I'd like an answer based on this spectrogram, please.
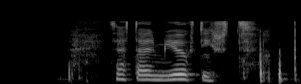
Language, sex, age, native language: Icelandic, female, 60-69, Icelandic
